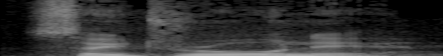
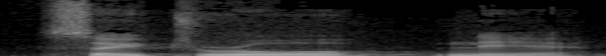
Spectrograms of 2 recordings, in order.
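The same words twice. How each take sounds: First: Said in the usual way. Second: "so draw near" drawn out low and soft; slow emphasis. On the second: Real, not acted. Preacher repeats his first point to the church, slow and deliberate. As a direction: linger on each word of "so draw near".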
